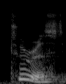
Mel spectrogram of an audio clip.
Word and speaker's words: tourist: into it for example tourist is a two-syllable word and the stress is on the first syllable so write it in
